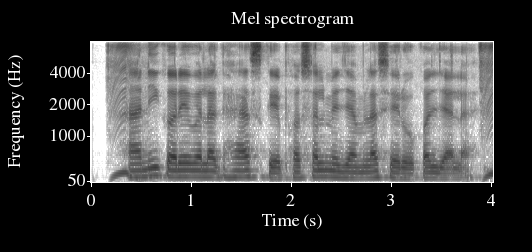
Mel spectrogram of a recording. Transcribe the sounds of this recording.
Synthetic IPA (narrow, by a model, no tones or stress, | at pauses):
kʰaːnikəɾeʋaːlaɡʱaːskepʰəsəlmẽd͡ʒəmlaseɾoːkəld͡ʒaːla̰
